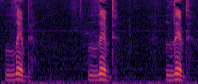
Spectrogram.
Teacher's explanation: the word live which ends in a V sound which is voiced when I make the word into a past participle I get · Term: D sound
